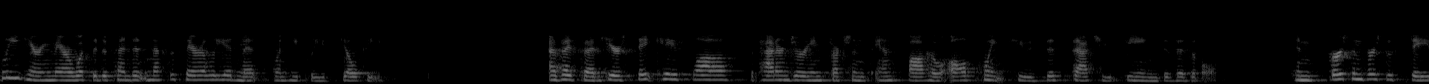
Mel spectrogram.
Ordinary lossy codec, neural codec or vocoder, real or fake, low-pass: AAC, 16 kbps; codec, 24 kHz, 6 kbps, HILCodec; fake; 7.2 kHz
